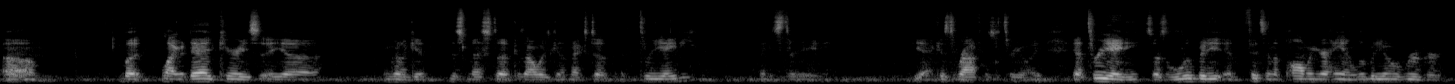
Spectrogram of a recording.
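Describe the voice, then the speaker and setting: A man talks at a very fast pace and medium pitch, with big swings in loudness and long, frequent pauses. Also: ordinary pitch variation. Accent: American. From Texas, Dallas area. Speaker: podcast host. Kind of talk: casual chat.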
